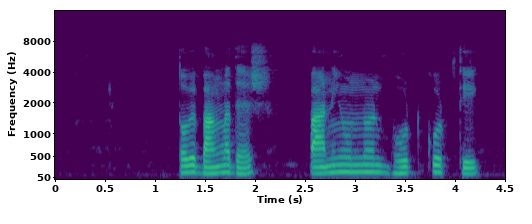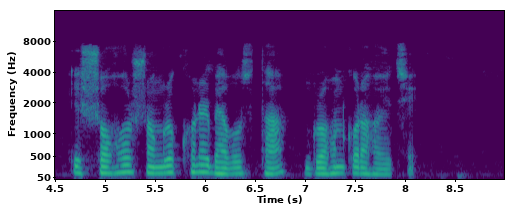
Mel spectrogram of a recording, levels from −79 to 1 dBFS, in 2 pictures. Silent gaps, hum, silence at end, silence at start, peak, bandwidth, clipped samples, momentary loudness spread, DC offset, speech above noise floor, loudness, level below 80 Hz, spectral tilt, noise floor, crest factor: none; none; 0.9 s; 1.25 s; -8 dBFS; 8 kHz; under 0.1%; 10 LU; under 0.1%; 44 dB; -29 LUFS; -62 dBFS; -6 dB/octave; -72 dBFS; 22 dB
